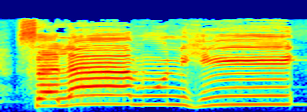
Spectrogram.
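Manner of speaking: salamun hi stretched slowly; slow recitation. Shown as a demonstration. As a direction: draw salamun hi out. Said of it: "we would say".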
